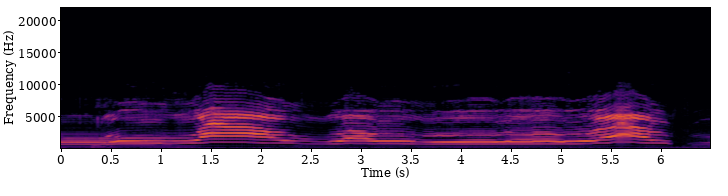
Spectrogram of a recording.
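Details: Two black stray cats in a park quarrel loudly: long, drawn-out harmonic yowls that waver and rise in pitch, swelling and easing over six seconds, with a brief break near the end.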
